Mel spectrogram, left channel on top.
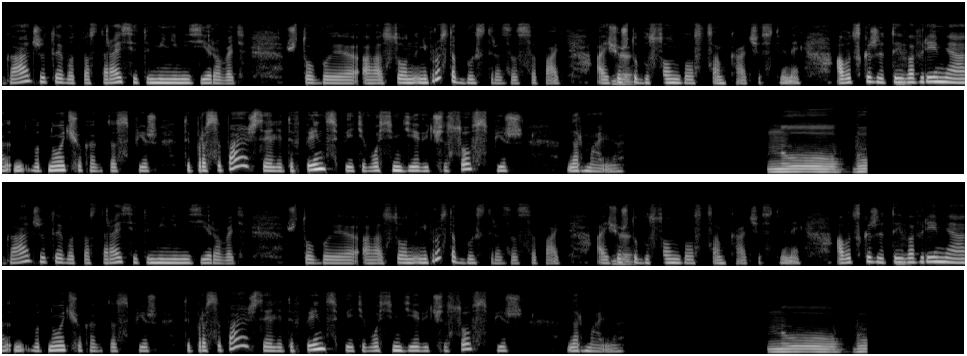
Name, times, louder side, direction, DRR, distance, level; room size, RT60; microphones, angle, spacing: voice 1, 0.0-11.2 11.5-14.8 15.3-15.8, left 3 dB, 25° left, 0.4 m, -27 dB
voice 2, 17.3-18.3, left 3 dB, 60° left, 0.7 m, -26 dB
head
